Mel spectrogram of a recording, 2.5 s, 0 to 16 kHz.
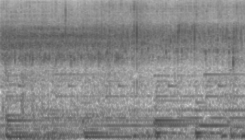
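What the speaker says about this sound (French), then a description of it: "je vais mettre mes graines de coriandre dans la poêle et les faire torréfier pendant juste 2 minutes" Coriander seeds toasting in a hot frying pan, making a steady close crackling sizzle with faint rolling and rattling as the seeds shift, continuous and fairly quiet, with no talking.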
